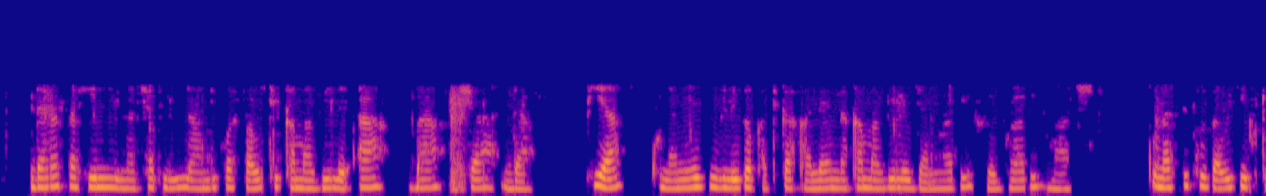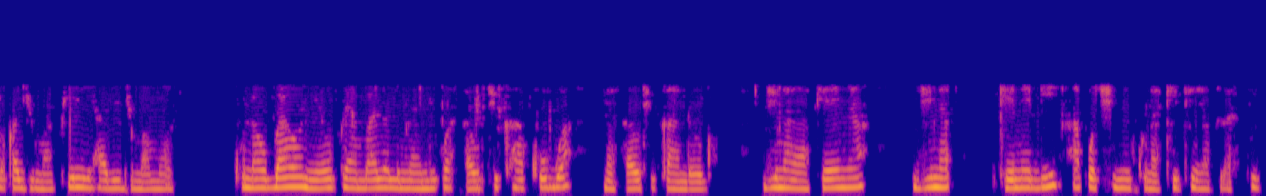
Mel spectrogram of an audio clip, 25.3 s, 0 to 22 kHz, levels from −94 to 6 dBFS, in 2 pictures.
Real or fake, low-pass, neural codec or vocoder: real; 3.6 kHz; none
